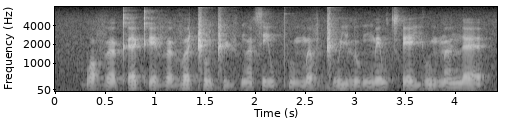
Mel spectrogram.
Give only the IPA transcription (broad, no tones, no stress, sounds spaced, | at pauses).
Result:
b ɔ v œ kʼ ɛ kʼ e v œ v ə ǁ ũ ǁ y v ɡ œ̃ s i w pʼ u m ə v ɡ͡ǁ u j l u ŋ͡m e w t͡sʼ e j u m œ̃ n ɛ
